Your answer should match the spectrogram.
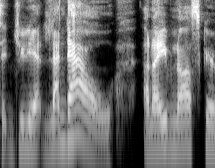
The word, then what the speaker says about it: Landau: at this time um and I believe I pronounce it Juliet landow and I even asked her if I pronounced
